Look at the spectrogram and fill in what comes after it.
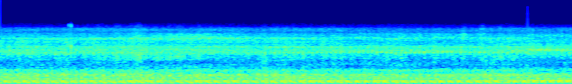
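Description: Harley-Davidson Street Glide's Milwaukee-Eight V-twin running steadily at low speed as the motorcycle rolls along.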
